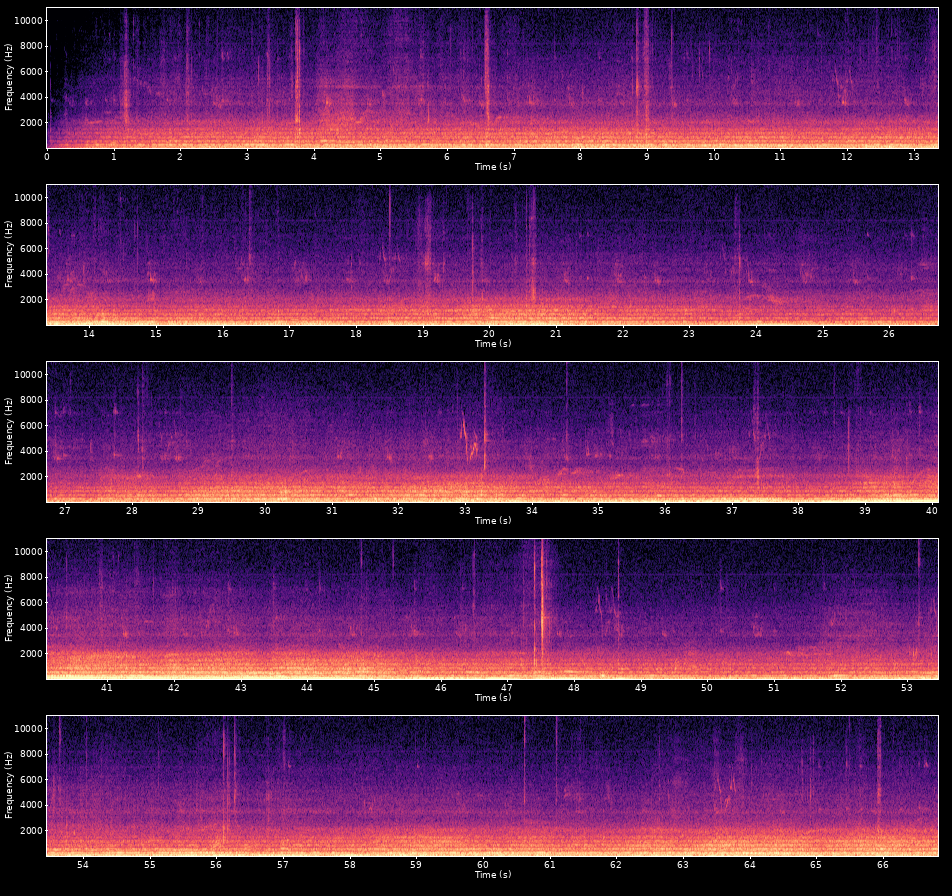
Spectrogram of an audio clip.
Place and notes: Ljudski vrt Stadium, Mladinska ulica, Maribor, Slovenia - lighting pole pipe
recording inside a pipe on a service hatch cover ot the base of one of the stadium's giant lighting poles.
